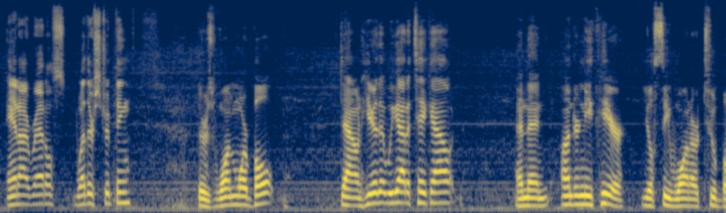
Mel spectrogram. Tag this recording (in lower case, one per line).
speech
